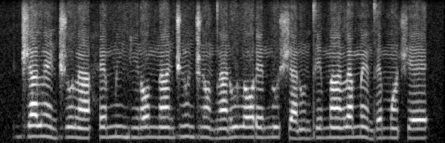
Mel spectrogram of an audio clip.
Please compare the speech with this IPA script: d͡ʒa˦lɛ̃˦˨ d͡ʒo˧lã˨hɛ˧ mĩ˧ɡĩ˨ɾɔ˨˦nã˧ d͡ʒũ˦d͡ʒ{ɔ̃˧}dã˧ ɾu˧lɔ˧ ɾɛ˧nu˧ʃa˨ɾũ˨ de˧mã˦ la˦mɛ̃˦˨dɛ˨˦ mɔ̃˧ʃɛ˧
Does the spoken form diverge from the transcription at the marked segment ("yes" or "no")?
yes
